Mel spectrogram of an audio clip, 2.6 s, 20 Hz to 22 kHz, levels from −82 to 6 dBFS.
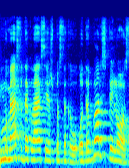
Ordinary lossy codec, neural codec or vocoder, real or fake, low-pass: MP3, 96 kbps; none; real; 14.4 kHz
